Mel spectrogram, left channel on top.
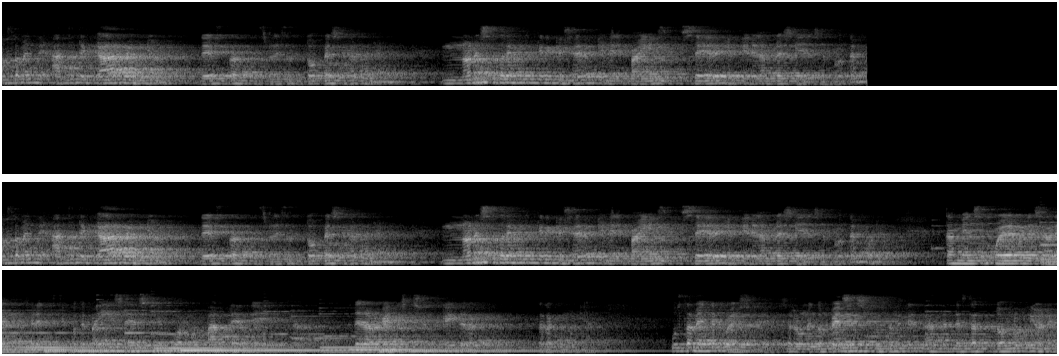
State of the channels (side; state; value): left; drops out; at 8.7 s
